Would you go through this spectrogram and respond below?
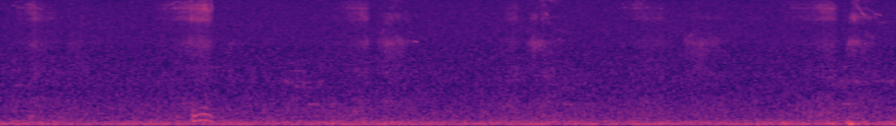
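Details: Kitten snoring in its sleep, human-like. Gentle airy snore bursts repeat roughly every two to two and a half seconds, low and quiet, with steady room hum underneath.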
